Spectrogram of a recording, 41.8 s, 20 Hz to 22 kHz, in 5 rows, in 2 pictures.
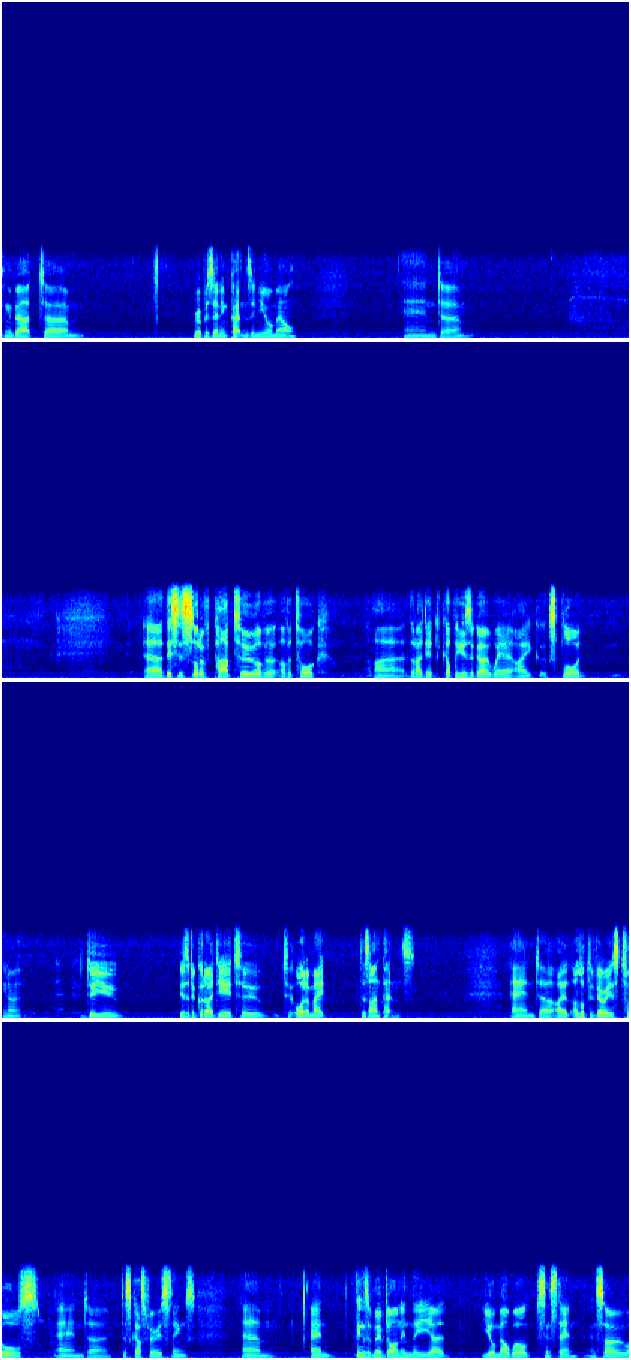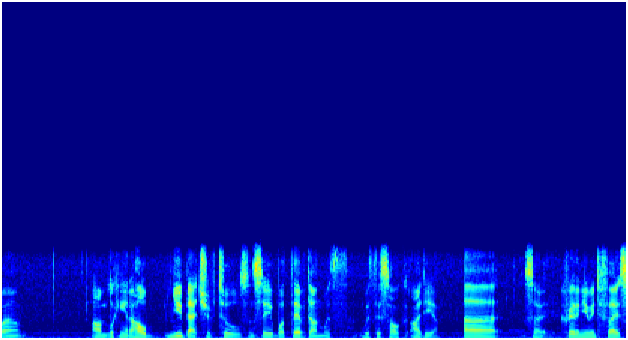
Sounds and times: Speech: 0.0 - 1.2, 2.5 - 4.0, 5.3 - 6.3, 10.2 - 18.4, 19.1 - 22.3, 23.5 - 27.7, 28.3 - 33.8, 34.6 - 41.7.

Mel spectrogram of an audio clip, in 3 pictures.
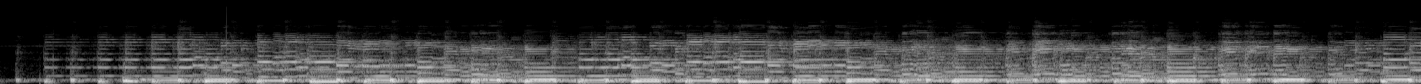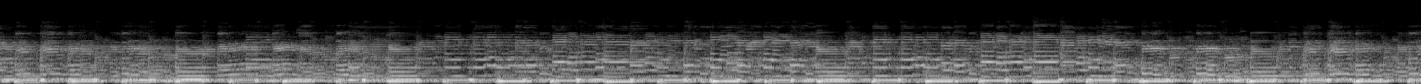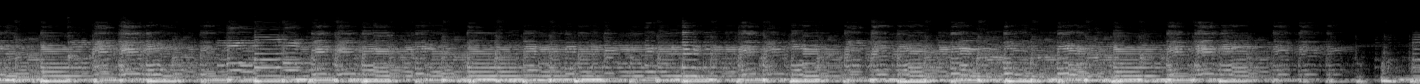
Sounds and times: Strum: 0.0 - 42.6.

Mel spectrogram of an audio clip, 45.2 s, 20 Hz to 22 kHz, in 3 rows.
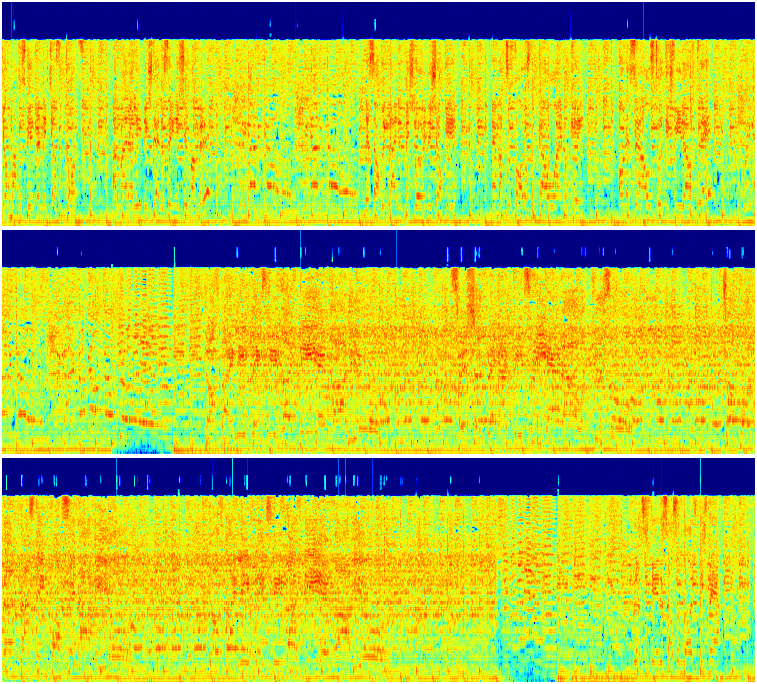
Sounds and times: Music: 0.0 - 45.1.

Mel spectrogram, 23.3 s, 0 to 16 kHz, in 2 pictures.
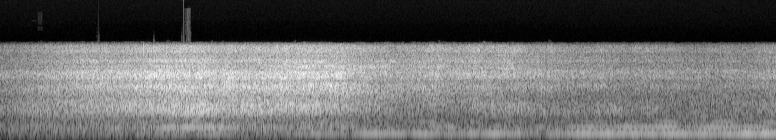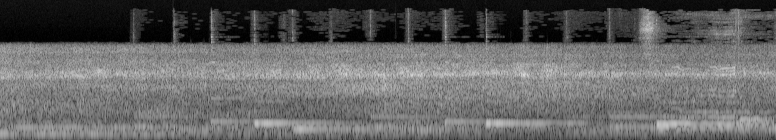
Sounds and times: Aircraft: 0.0 - 14.8
Music: 13.6 - 23.2.

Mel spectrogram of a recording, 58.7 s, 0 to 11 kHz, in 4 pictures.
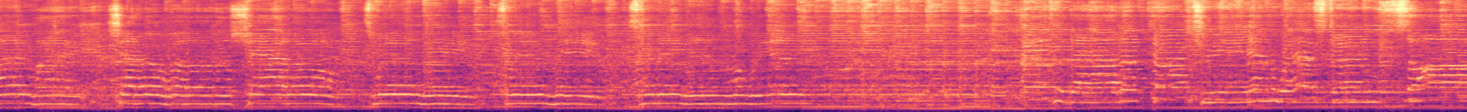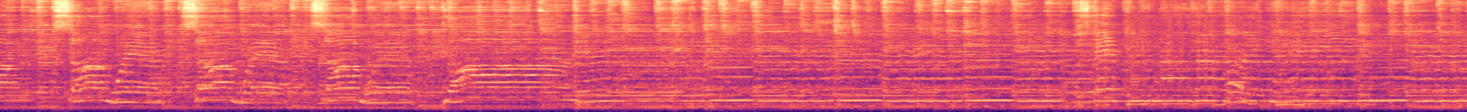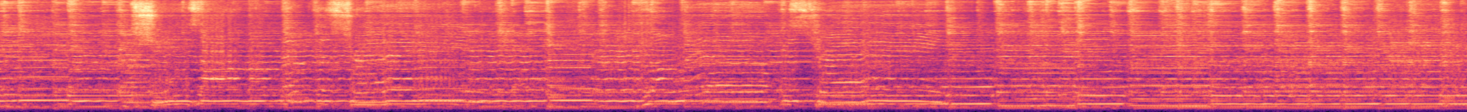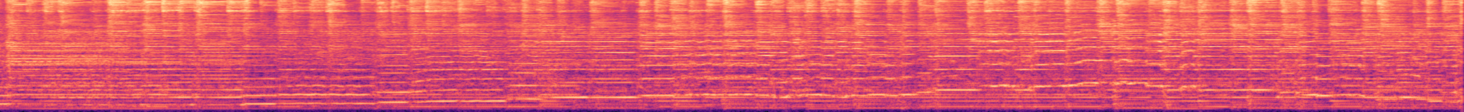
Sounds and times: Violin, fiddle: 0.0 - 58.6.

